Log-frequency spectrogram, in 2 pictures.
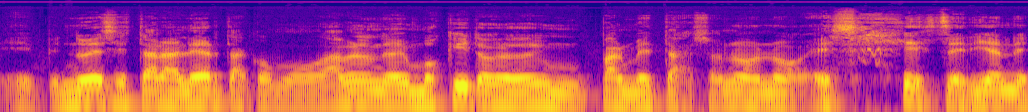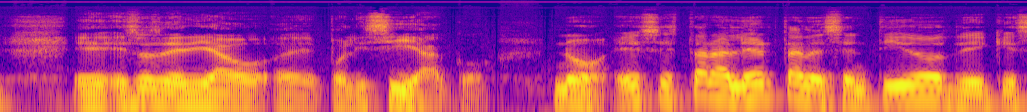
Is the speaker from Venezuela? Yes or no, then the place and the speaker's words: no; Argentina; Bueno, soy argentino.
